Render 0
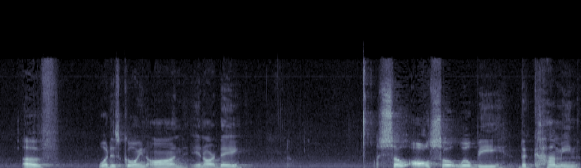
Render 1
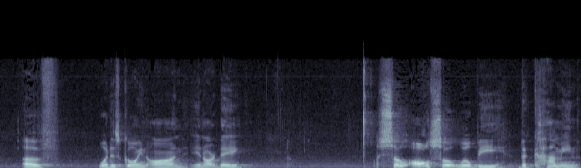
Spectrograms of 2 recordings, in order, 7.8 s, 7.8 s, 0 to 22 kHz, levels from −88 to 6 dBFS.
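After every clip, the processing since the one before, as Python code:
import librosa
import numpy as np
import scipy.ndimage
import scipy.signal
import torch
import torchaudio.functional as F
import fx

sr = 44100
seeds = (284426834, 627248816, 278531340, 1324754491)

y = fx.notch(x, sr, hz=560.0, q=12.0)
y = y * librosa.db_to_amplitude(3.0)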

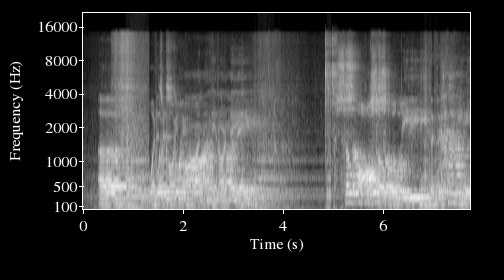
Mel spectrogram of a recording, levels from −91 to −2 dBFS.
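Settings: y = fx.rev_plate(x, sr, seeds[0], rt60_s=0.66, hf_ratio=0.8, predelay_ms=120, drr_db=-2.5)
y = fx.sustainer(y, sr, db_per_s=22.0)
y = y * librosa.db_to_amplitude(-2.0)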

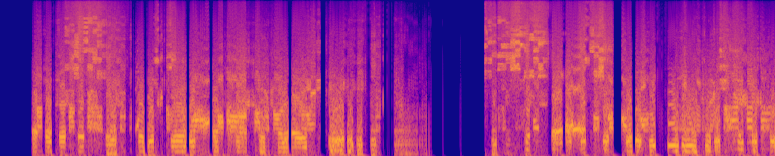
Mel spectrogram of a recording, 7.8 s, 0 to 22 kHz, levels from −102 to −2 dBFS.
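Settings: y = fx.spec_dropout(x, sr, seeds[1], share_pct=60)
y = fx.fuzz(y, sr, gain_db=31.0, gate_db=-36.0)
y = fx.band_widen(y, sr, depth_pct=70)
y = y * librosa.db_to_amplitude(-7.0)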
